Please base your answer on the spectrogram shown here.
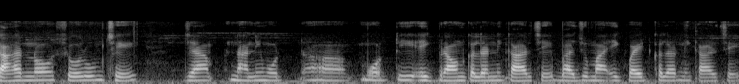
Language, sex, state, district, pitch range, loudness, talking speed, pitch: Gujarati, female, Maharashtra, Mumbai Suburban, 175-190 Hz, -21 LUFS, 180 wpm, 180 Hz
